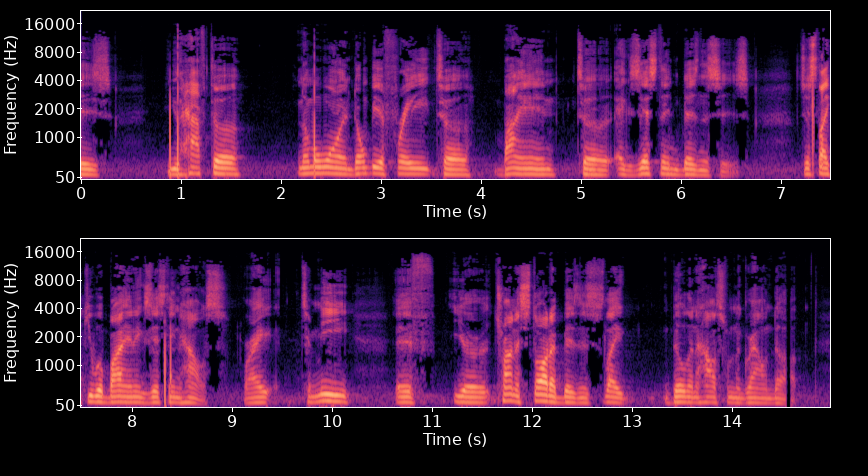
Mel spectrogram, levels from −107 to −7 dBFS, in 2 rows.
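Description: A loud pop lands at 0.89 to 0.99 s, just before "have to". It is a double pop, sharp and forceful. Another loud pop, a single one, follows at 2.33 to 2.35 s, just before "one don't be afraid". Double pops come again at 7.32 to 7.43 s and at 8.33 to 8.41 s, the last between "you would buy an" and "house right". They stand roughly 20 to 25 dB above the speech. The speech carries on underneath each one. A sudden voltage pulse entering the signal chain, from a plug, switch or static, is the likely cause.

At 14.54 to 14.59 s there is a gap at a join of encoded pieces. The speech drops out for about 52 ms and then resumes where it stopped. The edges are smeared by the codec. Two separately encoded segments were butted together without trimming. The encoder's start-up delay and the padding in the last frame stayed in and left this silence.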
